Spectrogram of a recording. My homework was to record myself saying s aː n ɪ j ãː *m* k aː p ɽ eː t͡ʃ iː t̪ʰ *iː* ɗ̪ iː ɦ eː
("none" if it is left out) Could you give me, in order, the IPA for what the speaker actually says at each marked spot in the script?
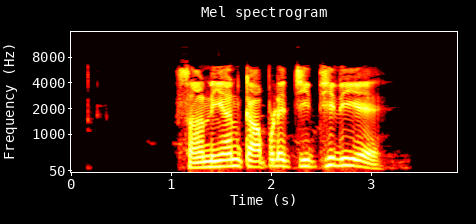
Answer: n, iː

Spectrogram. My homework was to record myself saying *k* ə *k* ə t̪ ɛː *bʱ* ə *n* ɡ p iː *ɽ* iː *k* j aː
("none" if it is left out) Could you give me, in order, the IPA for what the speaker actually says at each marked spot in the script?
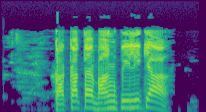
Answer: k, k, bʱ, ŋ, l, k

